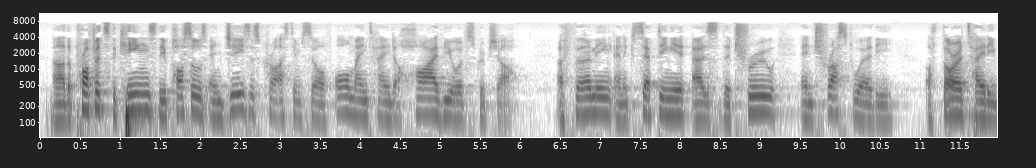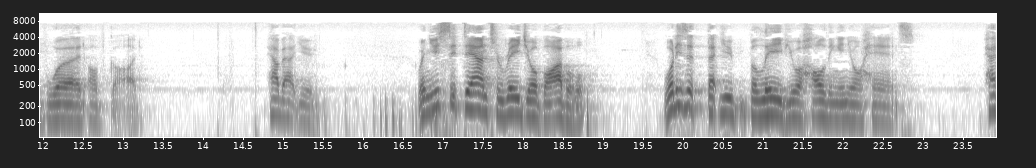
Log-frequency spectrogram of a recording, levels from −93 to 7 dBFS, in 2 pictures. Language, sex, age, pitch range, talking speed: English, male, 30-49, 110-140 Hz, 140 wpm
